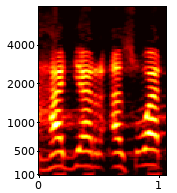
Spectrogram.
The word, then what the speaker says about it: Hajar Aswad: nabati sini nembak Canyon Hajar Aswad Indonesia padahal Bacanya adalah Hajar Aswat hajar batu Aswad hitam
